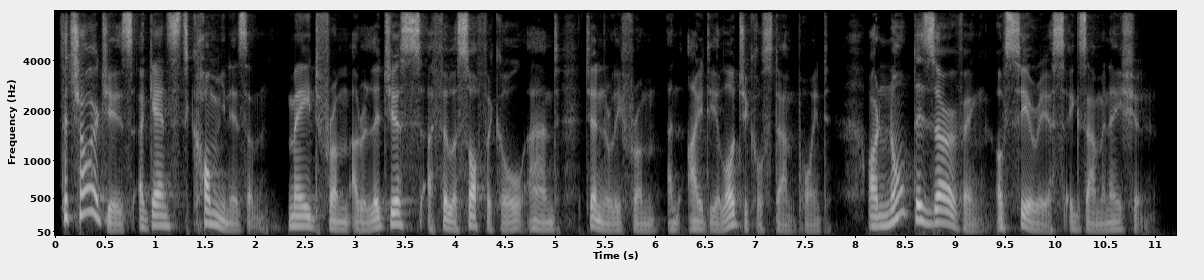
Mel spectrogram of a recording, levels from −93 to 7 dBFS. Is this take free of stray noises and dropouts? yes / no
yes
